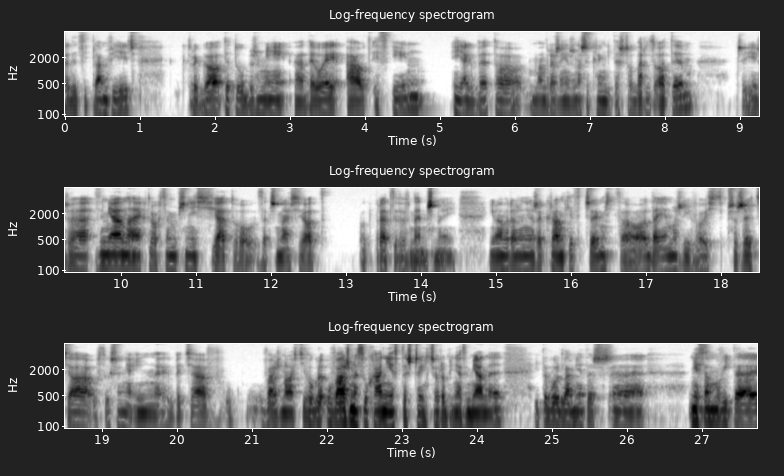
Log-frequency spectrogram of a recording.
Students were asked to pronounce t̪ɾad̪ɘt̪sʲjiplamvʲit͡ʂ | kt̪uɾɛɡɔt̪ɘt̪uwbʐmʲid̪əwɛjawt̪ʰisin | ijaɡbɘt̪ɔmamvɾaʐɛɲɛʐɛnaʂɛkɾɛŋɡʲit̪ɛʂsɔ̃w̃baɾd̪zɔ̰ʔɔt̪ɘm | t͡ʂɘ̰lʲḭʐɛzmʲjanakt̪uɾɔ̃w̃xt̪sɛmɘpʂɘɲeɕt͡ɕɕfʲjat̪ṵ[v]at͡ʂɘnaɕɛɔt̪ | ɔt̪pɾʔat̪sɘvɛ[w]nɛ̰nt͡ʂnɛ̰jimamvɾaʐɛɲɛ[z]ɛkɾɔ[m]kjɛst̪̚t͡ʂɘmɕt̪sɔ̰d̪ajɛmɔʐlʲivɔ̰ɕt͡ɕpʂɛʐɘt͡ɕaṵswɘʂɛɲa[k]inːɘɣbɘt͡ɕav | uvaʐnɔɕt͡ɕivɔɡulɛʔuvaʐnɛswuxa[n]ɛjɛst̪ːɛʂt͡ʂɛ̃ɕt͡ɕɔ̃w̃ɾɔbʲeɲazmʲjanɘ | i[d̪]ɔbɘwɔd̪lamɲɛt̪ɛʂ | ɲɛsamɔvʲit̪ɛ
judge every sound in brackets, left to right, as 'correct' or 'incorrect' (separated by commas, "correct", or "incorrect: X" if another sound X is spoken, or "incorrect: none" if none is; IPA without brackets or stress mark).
incorrect: z, incorrect: v, incorrect: ʐ, incorrect: ŋ, incorrect: ʔ, incorrect: ɲ, incorrect: t̪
